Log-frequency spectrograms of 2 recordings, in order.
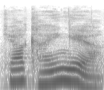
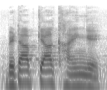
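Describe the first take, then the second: First: It is said in a coy, flirtatious tone. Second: It is said in a plain, motherly tone.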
